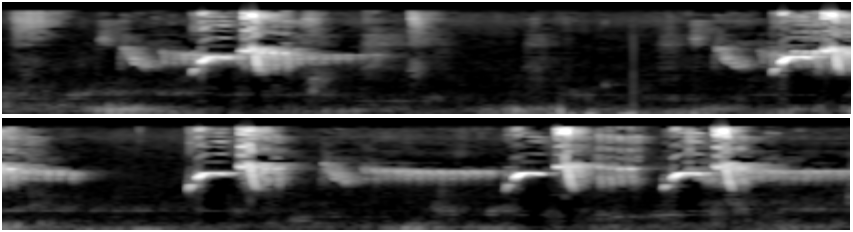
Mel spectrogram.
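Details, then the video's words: A red-headed prinia in breeding condition, where a male sings back and forth when a female approaches: short, buzzy, high bursts with a bright rising whistle, repeated every second or two, over a faint low rumble. "PRENJAK KEPALA MERAH SEDANG BIRAHI"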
